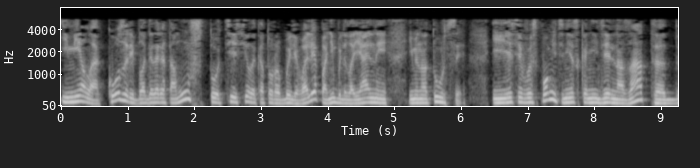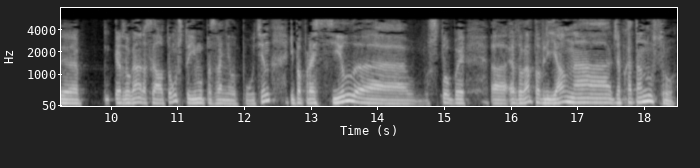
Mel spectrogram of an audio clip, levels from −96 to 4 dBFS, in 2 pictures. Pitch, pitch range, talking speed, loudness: 120 Hz, 110-135 Hz, 125 wpm, -19 LUFS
